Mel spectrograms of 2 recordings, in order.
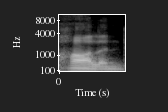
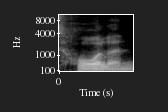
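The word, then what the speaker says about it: Haaland: jack that told me it was not harland it's horland and jack it is horland yeah your co-host if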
